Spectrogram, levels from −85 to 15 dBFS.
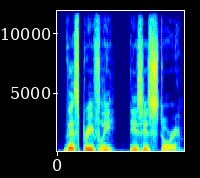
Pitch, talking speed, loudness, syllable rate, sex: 115 Hz, 155 wpm, -16 LUFS, 4.9 syllables/s, male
